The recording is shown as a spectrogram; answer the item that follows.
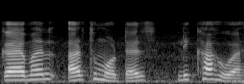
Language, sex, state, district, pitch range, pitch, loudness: Hindi, female, Punjab, Pathankot, 160-230 Hz, 200 Hz, -19 LUFS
